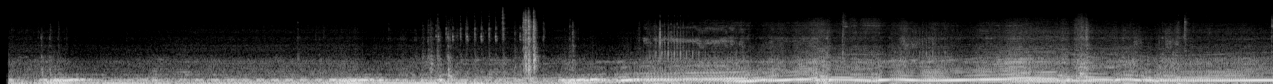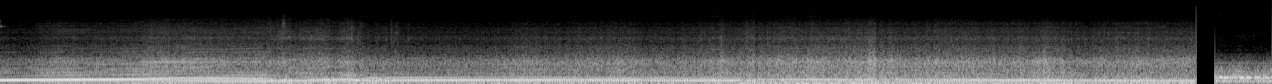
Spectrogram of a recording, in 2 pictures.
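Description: Subaru flat-four engine in a VW Beetle, heard from inside the car on a drag run. It holds steady revs at first, then revs up through the gears, the pitch dropping back at each of several shifts, and then runs on at steady, slowly falling revs as it eases off after the run.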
